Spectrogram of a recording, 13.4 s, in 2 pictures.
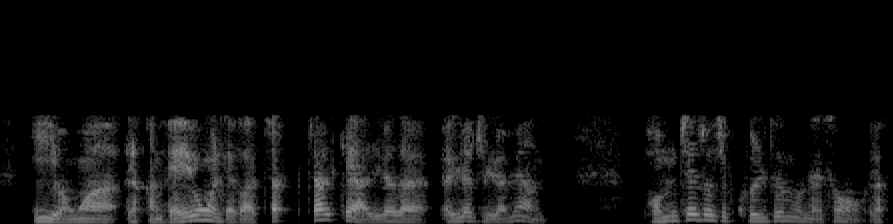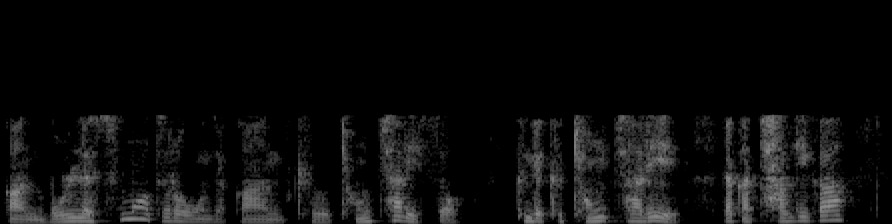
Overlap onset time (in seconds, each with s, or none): none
